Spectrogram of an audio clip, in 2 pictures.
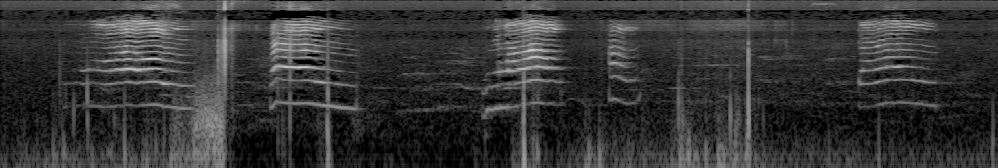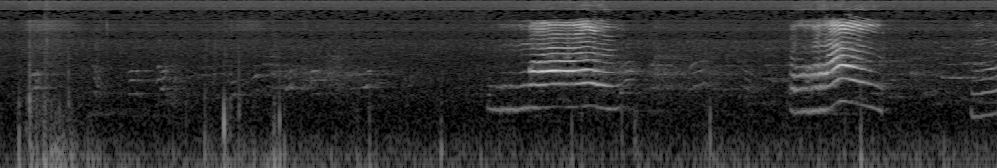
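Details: Domestic cat calling for a mate it cannot find: a series of loud, drawn-out harmonic meows, some rising and some wavering, repeated every few seconds, with thumps and rustling between calls.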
